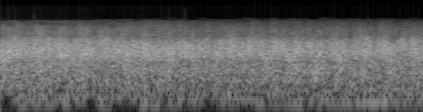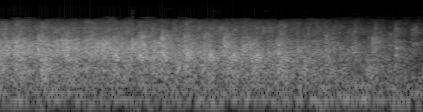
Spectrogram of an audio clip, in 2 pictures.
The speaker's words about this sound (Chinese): 现在我们以感激的心情，最热烈的掌声来恭请我们师父开示。现在我们鼓掌请师父开示。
